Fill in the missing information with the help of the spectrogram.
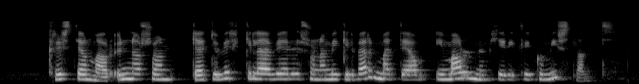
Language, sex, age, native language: Icelandic, female, 30-39, Icelandic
